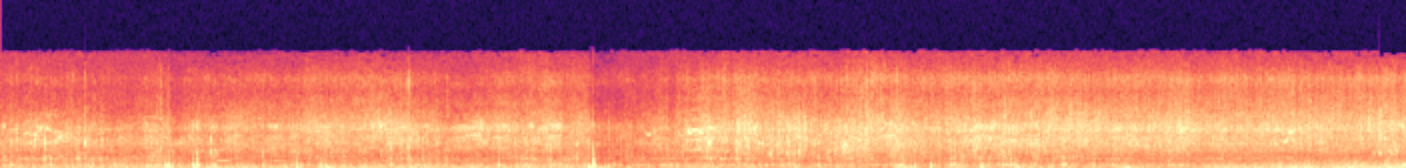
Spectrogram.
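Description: Cyclocross bike being ridden over muddy grass: a steady rumble of tyres and frame rattle over the rough ground, mixed with wind on the camera's microphone, and a couple of sharp knocks from the bike.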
